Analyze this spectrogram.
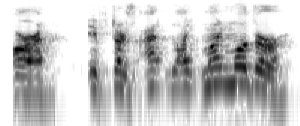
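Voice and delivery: usual speaking voice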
